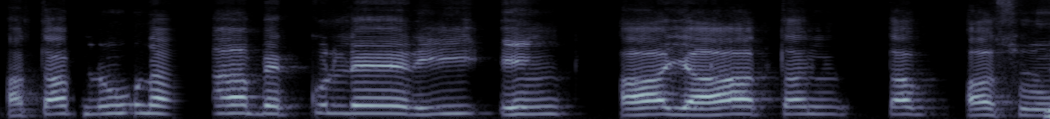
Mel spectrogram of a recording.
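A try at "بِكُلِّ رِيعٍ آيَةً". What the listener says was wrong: کلی پڑھے نا، مجہول نہ کریں، کلے نہیں پڑھے، کلی بکلی.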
